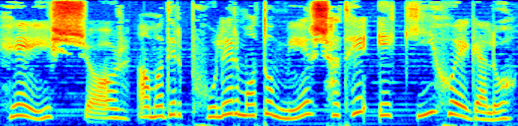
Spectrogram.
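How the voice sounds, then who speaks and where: Lady doing a tearful cartoon mom, highish voice, dull lo-fi sound w music. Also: animated, measured pace, darkish tone. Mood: pleading. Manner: tearful, begging. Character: grieving village mother, pleading.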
